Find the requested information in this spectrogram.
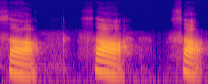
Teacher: ज़ुबान आपने निकाल के ऊपर वाले दांत आपकी ज़ुबान को लगेंगे और आपने वहाँ से आवाज़ निकालनी है सा, सा, सा, ऐसे, क्योंकि इसमें विज़ल साउंड नहीं आनी चाहिए।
